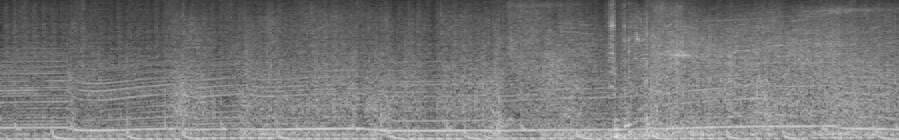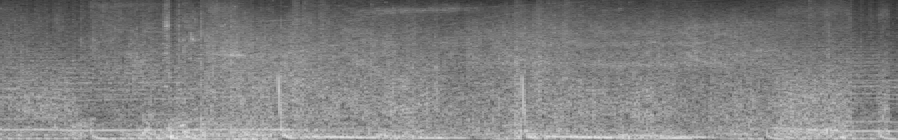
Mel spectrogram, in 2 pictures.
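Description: A car engine roars at high speed, its pitch rising and falling with the gears.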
